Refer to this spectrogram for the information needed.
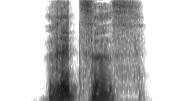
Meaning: genitive singular of Ritz
- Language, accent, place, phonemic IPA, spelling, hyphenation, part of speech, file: German, Germany, Berlin, /ˈʁɪt͡səs/, Ritzes, Rit‧zes, noun, De-Ritzes.ogg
